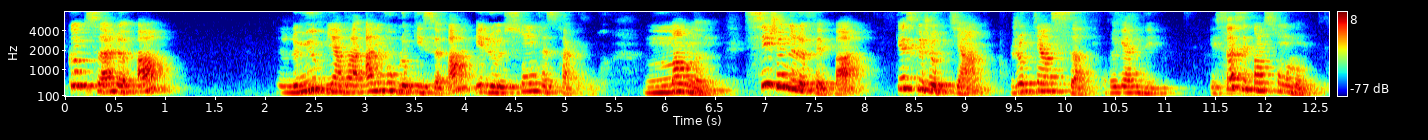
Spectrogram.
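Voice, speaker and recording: A woman teaching a language lesson in a fairly high voice that rises and falls a great deal. She explains with emphasis and often checks in with her listeners. The room rings noticeably, and she sits some way from the mic. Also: very animated, measured pace, echoey room, distant mic.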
